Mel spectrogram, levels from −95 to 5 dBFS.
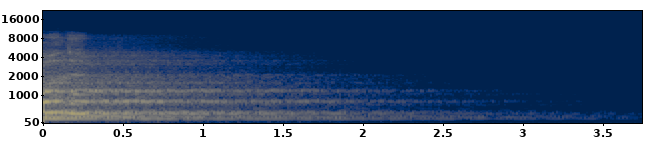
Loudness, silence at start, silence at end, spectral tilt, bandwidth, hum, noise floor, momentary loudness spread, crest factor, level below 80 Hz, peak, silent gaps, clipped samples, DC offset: -37 LUFS; 0 s; 1.9 s; -6 dB/octave; 10.5 kHz; none; -81 dBFS; 24 LU; 22 dB; -84 dBFS; -16 dBFS; none; under 0.1%; under 0.1%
